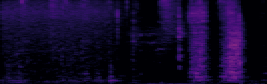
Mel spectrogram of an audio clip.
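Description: Faint handling noise as two closed aluminium MacBook Pro laptops are picked up and held together: a few brief scrapes and rustles in the second half.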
